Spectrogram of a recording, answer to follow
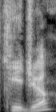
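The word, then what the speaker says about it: Keijo: Wiki, 24, and her 11year-old son, Kijjo, I think it's Kjo. Yep, that's how you pronounce it, are still being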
